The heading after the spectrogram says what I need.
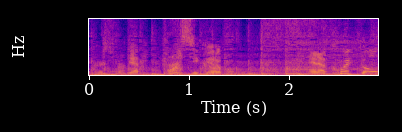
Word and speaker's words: Clásico: Did I pronounce that right, Christopher? Yep. Clásico.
